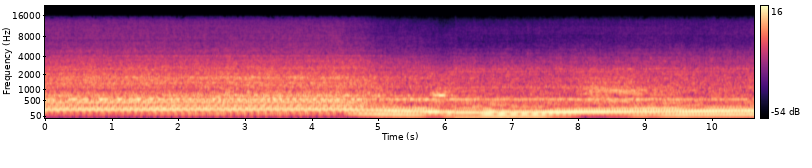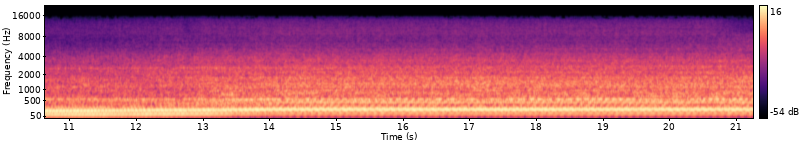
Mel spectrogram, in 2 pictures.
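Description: A pump engine runs loudly close by, dropping in pitch and then slowly revving back up.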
